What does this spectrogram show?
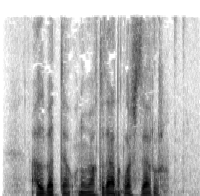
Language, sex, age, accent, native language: Uzbek, male, 25-34, Qoraqalpog'iston, Uzbek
